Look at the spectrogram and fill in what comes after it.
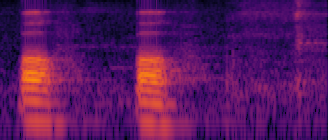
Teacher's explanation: Huruf qof dalam makhrajnya termasuk lahwi. Kemudian tariqatulnya termasuk infijari adanya gesekan.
